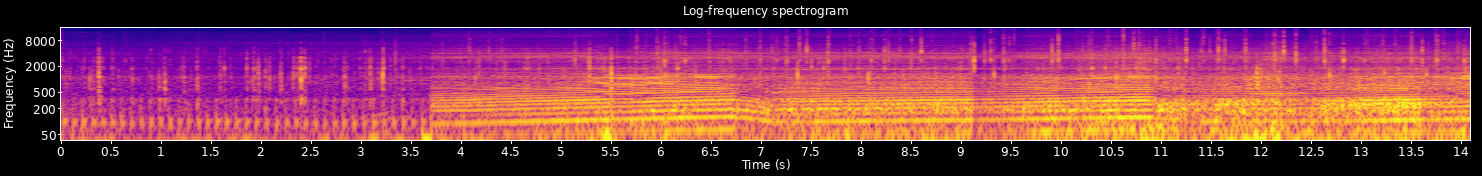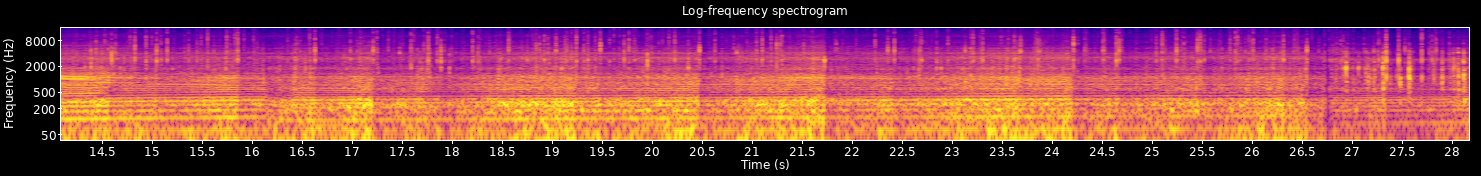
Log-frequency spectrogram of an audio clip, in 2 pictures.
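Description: Sinnis Apache 125's 125cc single-cylinder engine pulling away and revving up through the gears, the pitch climbing and dropping back at each upshift, then running steadily at riding speed. Rain drops crackle and tick on the camera microphone, plainest in the quieter first few seconds.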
